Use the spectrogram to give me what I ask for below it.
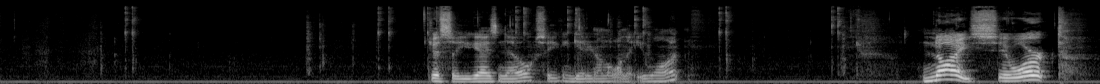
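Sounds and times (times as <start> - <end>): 
steady low hum: 0.0 - 11.0
computer mouse clicking to set desktop picture: 1.1 - 1.4, 3.0 - 4.0, 5.1 - 6.6, 7.2 - 7.4, 8.3 - 8.5
speech: 4.3 - 7.0, 9.2 - 10.6.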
